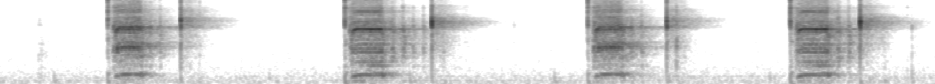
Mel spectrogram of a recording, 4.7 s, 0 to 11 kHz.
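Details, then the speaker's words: Fuji SL Limited road bike, new Shimano Ultegra Di2 12-speed, left wireless shifter testing front derailleur: four crisp short motor whirs each ending in a click, evenly spaced; front shifting works properly. "So that works as well. So our Di2 is basically set up."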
